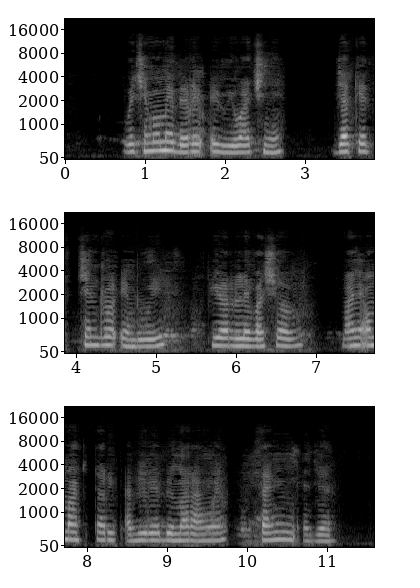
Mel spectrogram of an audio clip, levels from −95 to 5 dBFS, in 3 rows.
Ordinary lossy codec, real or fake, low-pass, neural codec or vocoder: AAC, 48 kbps; fake; 14.4 kHz; codec, 44.1 kHz, 3.4 kbps, Pupu-Codec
